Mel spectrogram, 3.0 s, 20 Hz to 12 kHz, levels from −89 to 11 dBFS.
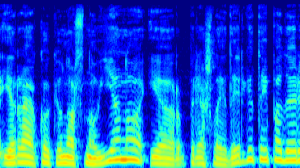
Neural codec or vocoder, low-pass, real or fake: none; 10.8 kHz; real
